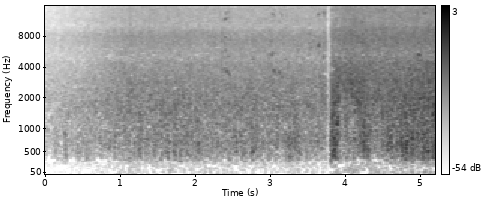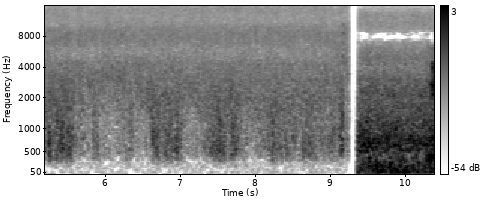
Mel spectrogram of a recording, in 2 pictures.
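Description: A shallow river rushes over rocks.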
